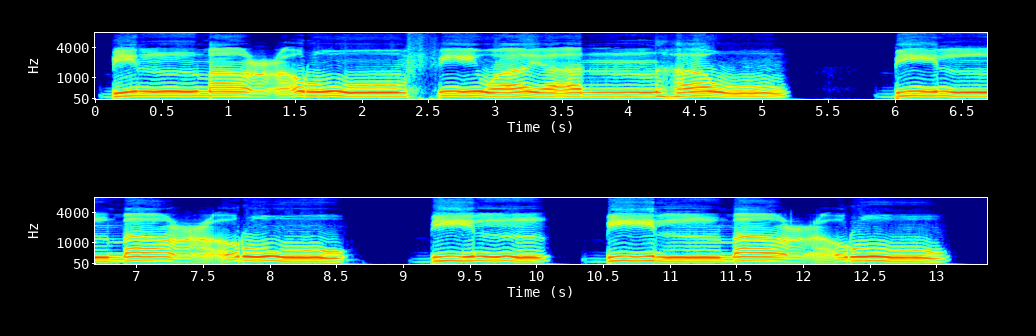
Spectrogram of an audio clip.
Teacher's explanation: Wa ya'muruna bil, alif lam qamariyah, ma'ru, huruf ain yang bertanda sukun. Bil huruf ain ni jangan ditahankan suara tu, jangan dilepaskan. Jadi dia sedang-sedang. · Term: tawassut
